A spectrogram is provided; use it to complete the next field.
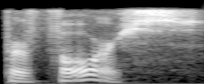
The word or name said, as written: perforce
